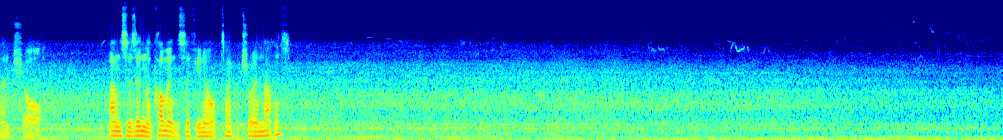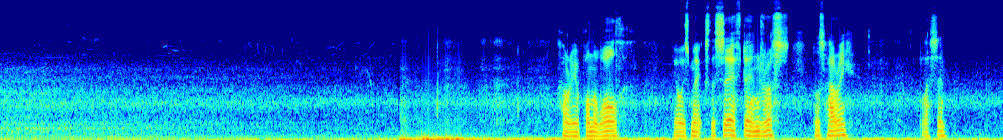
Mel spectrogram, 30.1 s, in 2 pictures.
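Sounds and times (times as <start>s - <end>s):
distant train rumble: 0.0s - 30.0s
faint bird chirps: 10.9s - 21.4s.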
